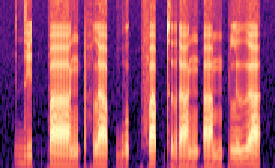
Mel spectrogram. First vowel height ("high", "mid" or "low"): high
